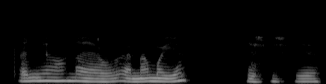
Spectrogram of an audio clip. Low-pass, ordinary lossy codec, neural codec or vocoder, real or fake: 3.6 kHz; Opus, 32 kbps; codec, 16 kHz, 6 kbps, DAC; fake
